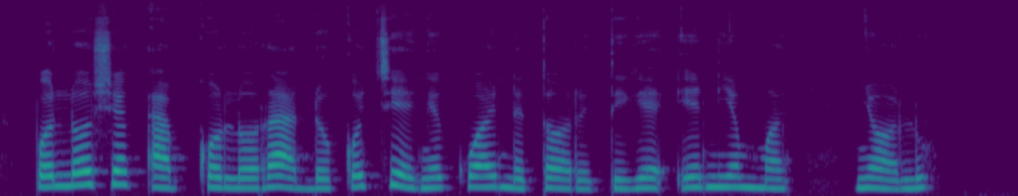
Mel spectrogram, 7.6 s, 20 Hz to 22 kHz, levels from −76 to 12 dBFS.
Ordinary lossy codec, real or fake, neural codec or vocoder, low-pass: none; real; none; none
